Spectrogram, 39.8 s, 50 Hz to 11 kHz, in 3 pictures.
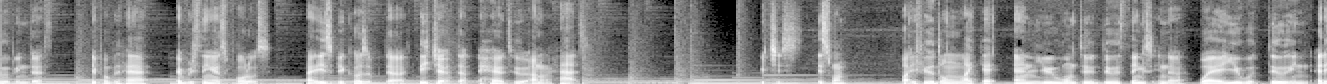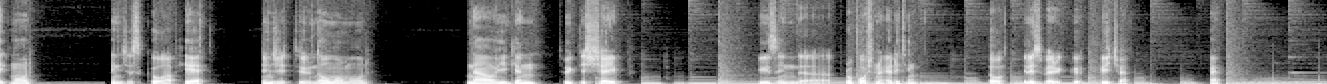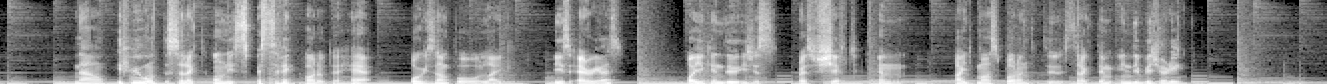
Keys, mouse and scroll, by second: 15.3-18.2 drag, 18.2 g, 25.7-27.2 drag, 30.3-32.0 middle drag, 32.0-33.1 scroll up 2, 33.1-33.8 shift+middle drag, 33.8-34.4 scroll up 2, 34.4-36.9 middle drag, 36.9 shift+right click, 37.4 shift+right click, 38.0 shift+right click, 38.4 shift+right click, 39.1-39.8 shift+right drag.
